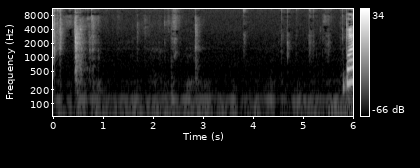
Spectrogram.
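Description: Small tabletop handling noises: one light knock about half a second in, then a few faint clicks over a low steady hum.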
